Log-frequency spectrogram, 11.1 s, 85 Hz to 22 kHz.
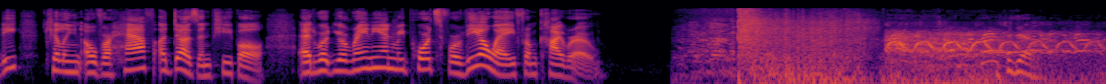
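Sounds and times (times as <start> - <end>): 
speech: 0.0 - 6.1, 6.7 - 7.7, 10.0 - 10.5
laughter: 6.7 - 7.4
emergency siren wailing: 8.8 - 11.0.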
